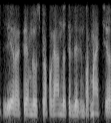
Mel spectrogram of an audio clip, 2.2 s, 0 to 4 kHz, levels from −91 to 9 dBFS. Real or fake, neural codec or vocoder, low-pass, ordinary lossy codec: real; none; 3.6 kHz; Opus, 64 kbps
